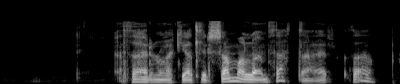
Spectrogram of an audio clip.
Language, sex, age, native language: Icelandic, male, 20-29, Icelandic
